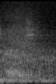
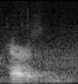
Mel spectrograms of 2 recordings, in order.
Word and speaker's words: Harrison: First name's Harrison. – What? – Harrison. – As in Harrison Ford. – Mm-hmm. – Yep.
